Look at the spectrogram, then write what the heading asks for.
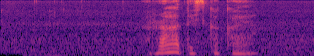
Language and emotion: Russian, positive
